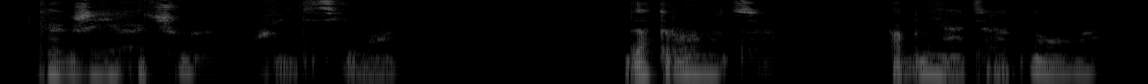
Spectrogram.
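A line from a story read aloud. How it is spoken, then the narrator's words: Whispering. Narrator (Russian): шептала она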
